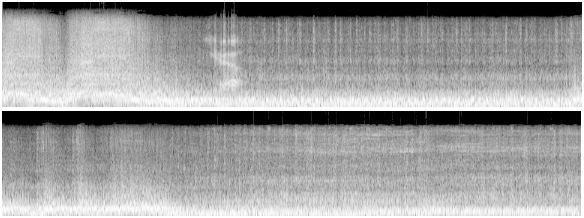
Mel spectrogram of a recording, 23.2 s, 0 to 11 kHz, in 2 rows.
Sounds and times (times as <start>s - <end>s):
Accelerating, revving, vroom: 0.0s - 3.4s, 11.3s - 15.1s
Car: 0.0s - 23.1s.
